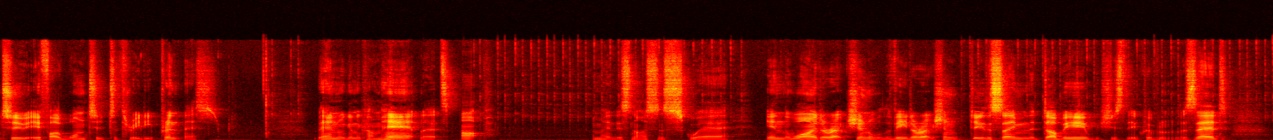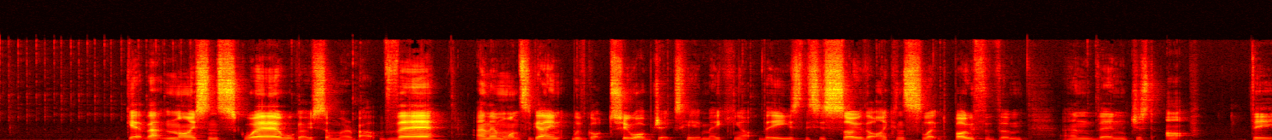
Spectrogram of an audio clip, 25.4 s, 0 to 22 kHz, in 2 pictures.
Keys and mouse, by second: 1.4 shift+middle drag, 2.1 shift+middle click, 2.6 click, 2.9 click, 4.7 click, 4.9 click, 5.1 click, 5.3 click, 5.5 click, 5.6 click, 5.8 click, 5.9 click, 6.1 click, 6.2 click, 6.4 click, 6.6 click, 6.7 click, 6.9 click, 7.1 click, 7.3 click, 9.6 click, 9.8 click, 9.9 click, 10.1 click, 10.3 click, 10.5 click, 10.7 click, 10.9 click, 11.0 click, 11.2 click, 11.4 click, 11.5 click, 11.7 click, 11.9 click, 12.0 click, 12.2 click, 12.4 click, 12.5 click, 12.7 click, 12.9 click, 13.1 click, 13.3 click, 13.4 click, 13.6 click, 13.8 click, 13.9 click, 14.1 click, 14.3 click, 14.4 click, 14.6 click, 15.6 click, 16.6-17.3 middle drag, 17.9-18.2 middle drag, 18.5 click, 19.3 click, 20.1 click, 20.8 shift+click, 21.5 click, 22.0 shift+click, 23.6 click.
